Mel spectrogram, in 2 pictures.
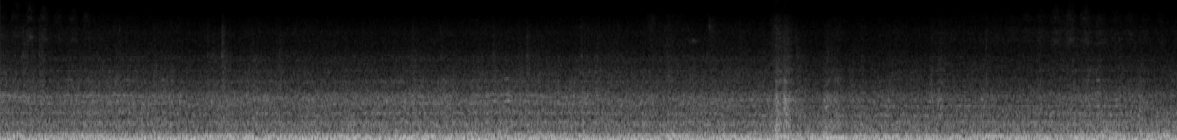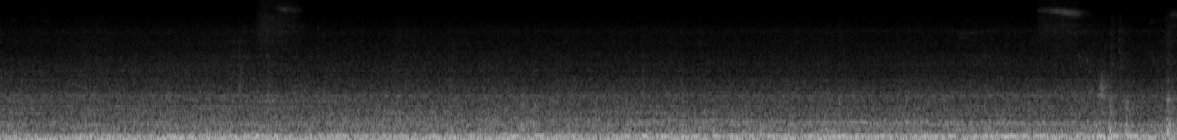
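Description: Sanyo Electric Railway train running along the track, heard from the driver's cab: a steady, continuous rumble of wheels on rail and running gear. A faint whine sits over it for the first several seconds, and there is a single short click about ten seconds in.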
